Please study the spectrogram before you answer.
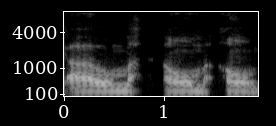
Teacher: it finishes with this kind of resonance on your lips or in the nasal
